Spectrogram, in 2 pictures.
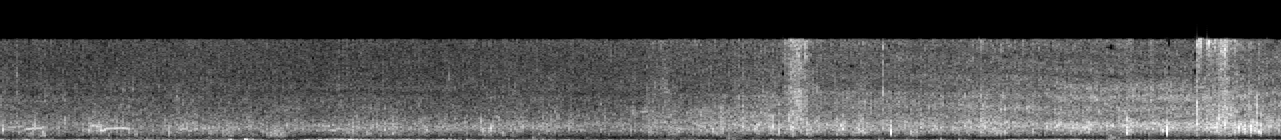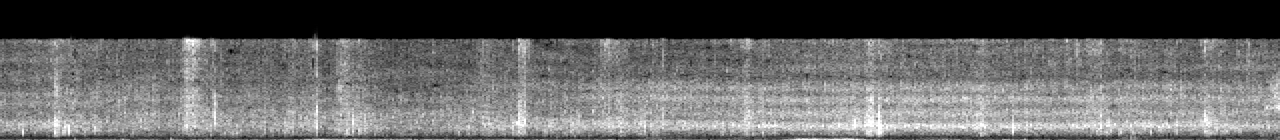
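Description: Waterbirds calling from the bay over a steady outdoor hiss, with short crunching clicks of footsteps on gravel and pebbles.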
